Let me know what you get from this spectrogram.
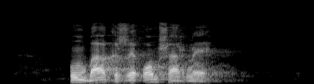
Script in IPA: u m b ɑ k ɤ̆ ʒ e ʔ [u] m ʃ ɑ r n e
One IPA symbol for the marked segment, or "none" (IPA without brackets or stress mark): o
